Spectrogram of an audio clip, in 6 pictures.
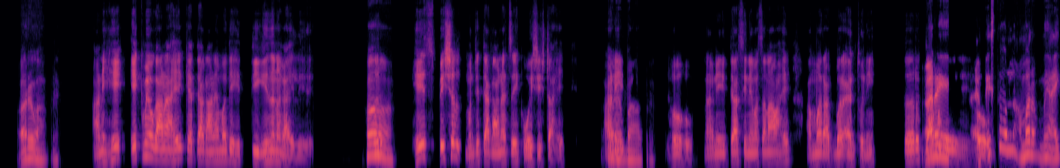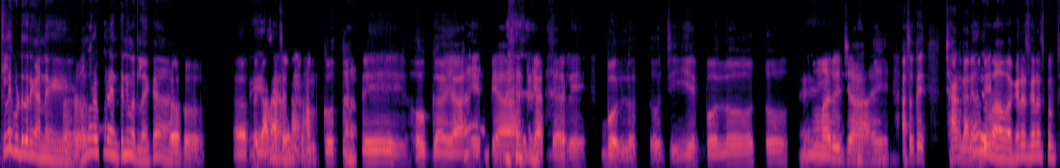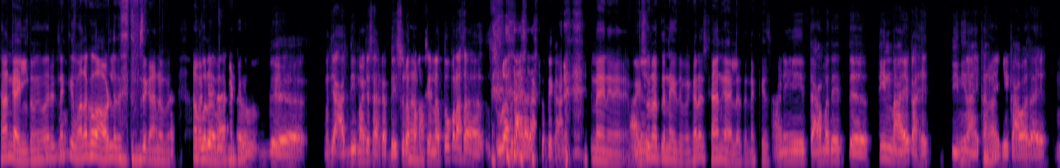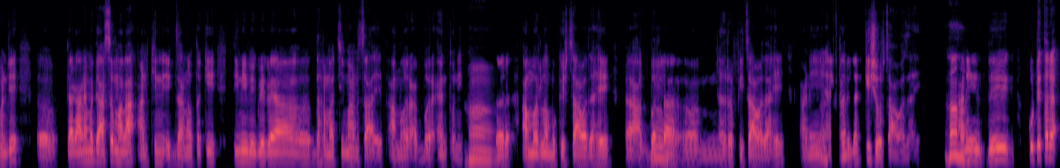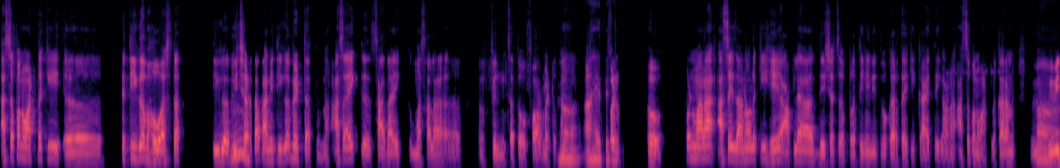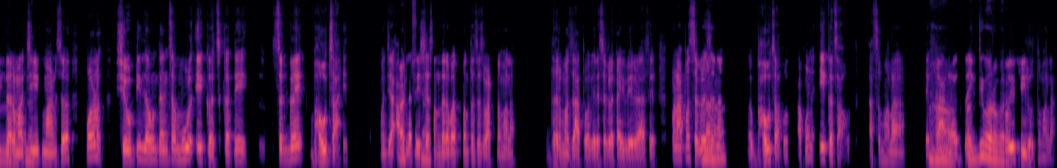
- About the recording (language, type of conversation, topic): Marathi, podcast, जुन्या गाण्यांना तुम्ही पुन्हा पुन्हा का ऐकता?
- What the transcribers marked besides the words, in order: put-on voice: "मी ऐकलंय कुठेतरी गाणं हे अमर अकबर अँथनी मधलं आहे का?"; unintelligible speech; tapping; in Hindi: "हमको तुमसे हो गया है … तो मर जाये"; singing: "हमको तुमसे हो गया है … तो मर जाये"; chuckle; singing: "ए, हे, हे, हे"; unintelligible speech; laughing while speaking: "तुम तुमचं गाणं, पण"; in English: "कंटिन्यू"; other background noise; chuckle; in English: "फॉर्मॅट"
